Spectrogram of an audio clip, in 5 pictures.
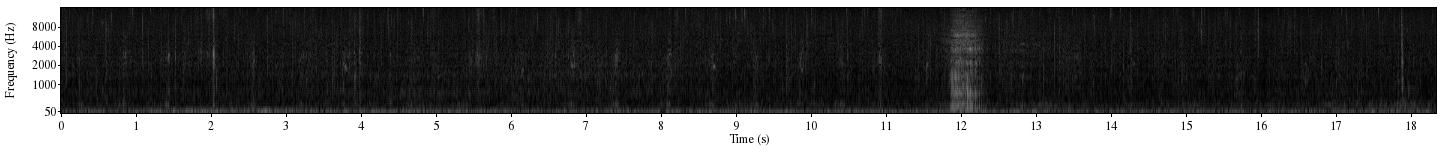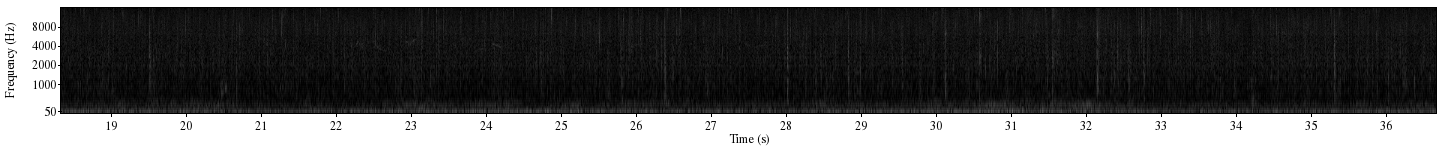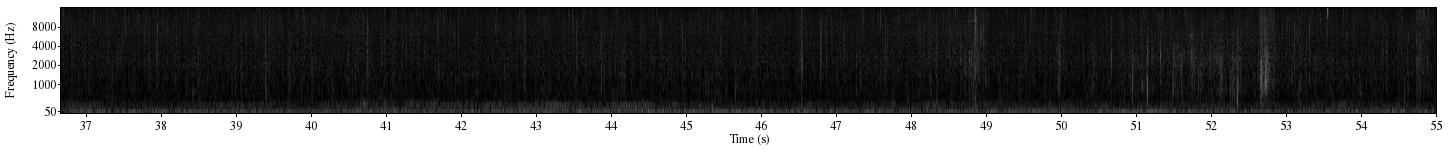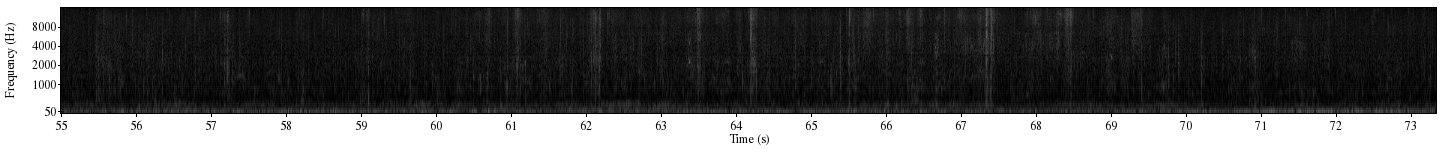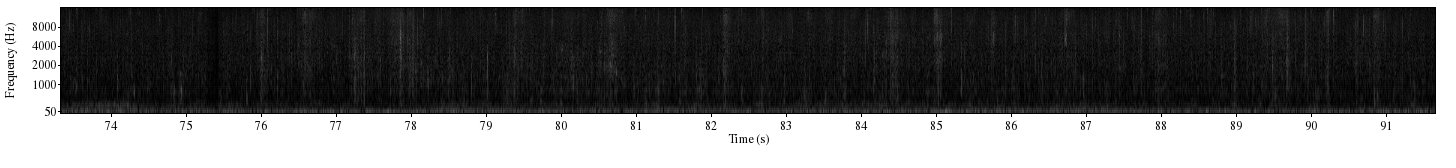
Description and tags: noises made by a horse grazing. At 12s the horse snorts. Recorded near Centro de Visitantes Jose Antonio Valverde, Donana (S Spain) using a pair of Shure WL183 into Fel preamp, PCM M10 recorder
